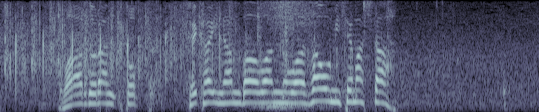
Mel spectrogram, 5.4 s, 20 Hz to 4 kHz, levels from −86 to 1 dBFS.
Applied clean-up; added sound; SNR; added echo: none; none; none; none.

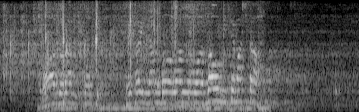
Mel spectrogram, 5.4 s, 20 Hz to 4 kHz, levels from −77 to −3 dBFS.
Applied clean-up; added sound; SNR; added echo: none; Chewing, mastication; 4 dB; reverberation time 2.7 s.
